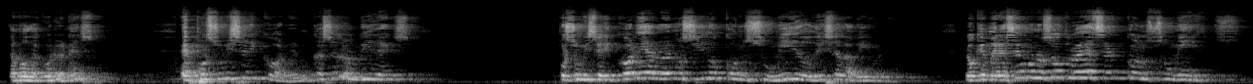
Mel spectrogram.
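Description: Fervent male pastor with a very high voice, shouting sermon, echoey room, off mic. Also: expressive, normal speed, far from the mic.

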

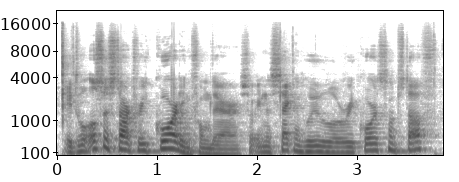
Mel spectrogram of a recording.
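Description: A man teaching music production, walking through the software step by step in a relaxed, casual way. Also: medium pitch, brisk, creaky, a little hiss or hum. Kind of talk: screen-recorded software tutorial. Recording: faint music playing behind. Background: faint music.

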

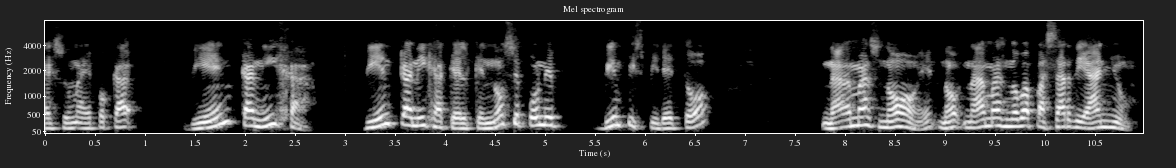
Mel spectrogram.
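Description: This Mexican-accented clown has a slightly high, somewhat rough voice. Holding a microphone at an event's presentation table, he gives a loose, talkative book-launch speech that wanders through asides and quotations.

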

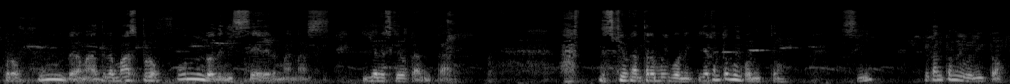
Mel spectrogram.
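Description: A man's voice: on the high side, vocal fry. Mexican guy going live on his phone, campy and foul-mouthed, lots of noise behind. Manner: campy, brash and foul-mouthed, calls viewers "sisters". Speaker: TikTok live streamer. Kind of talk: casual live-stream chat.

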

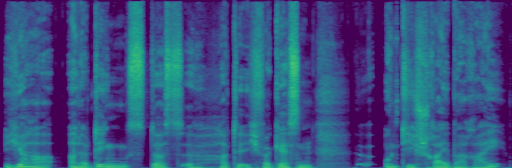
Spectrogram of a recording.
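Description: A man's voice: mid-range voice, lively intonation, slow pace, mellow, husky, no room sound, studio quality. A man voicing a plain, hesitant middle-aged shopkeeper in an audiobook, with filler sounds. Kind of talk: audiobook role reading.

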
